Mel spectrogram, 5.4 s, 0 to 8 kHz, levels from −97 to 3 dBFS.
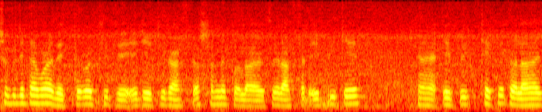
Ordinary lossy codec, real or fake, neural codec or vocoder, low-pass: none; fake; codec, 16 kHz, 2 kbps, FunCodec, trained on Chinese and English, 25 frames a second; none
